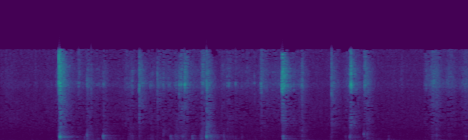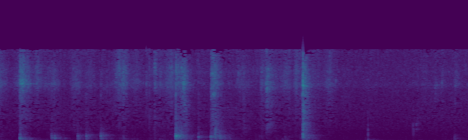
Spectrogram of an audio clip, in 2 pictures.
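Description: A cat pawing and clawing at a cardboard box toy with holes in its lid: irregular taps, knocks and scratching on the cardboard, the sharpest knock about a second in.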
